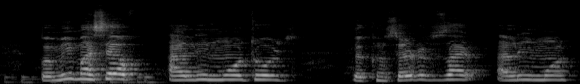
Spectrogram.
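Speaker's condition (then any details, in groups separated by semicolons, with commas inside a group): Cerebral palsy; declined offered surgery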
